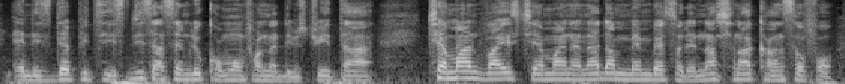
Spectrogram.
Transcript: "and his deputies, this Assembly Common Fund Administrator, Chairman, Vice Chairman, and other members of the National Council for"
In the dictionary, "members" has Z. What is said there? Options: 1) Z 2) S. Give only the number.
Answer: 2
